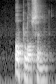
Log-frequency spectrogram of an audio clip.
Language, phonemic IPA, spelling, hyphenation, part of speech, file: Dutch, /ˈɔpˌlɔ.sə(n)/, oplossen, op‧los‧sen, verb, Nl-oplossen.ogg
- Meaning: 1. to dissolve 2. to solve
